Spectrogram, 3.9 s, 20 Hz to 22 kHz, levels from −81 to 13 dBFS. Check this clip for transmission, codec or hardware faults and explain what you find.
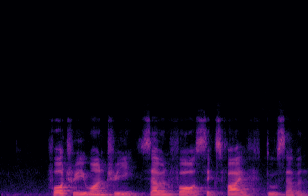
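I find no transmission, codec or hardware faults in this clip.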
